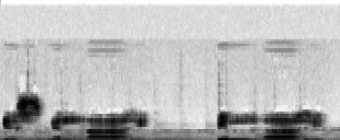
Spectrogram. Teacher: Lam di sini, ya, di lafaz Allah itu tipis, ya. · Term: lam tipis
